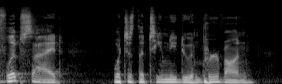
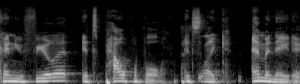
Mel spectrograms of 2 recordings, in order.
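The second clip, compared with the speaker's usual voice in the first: ordinary talk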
